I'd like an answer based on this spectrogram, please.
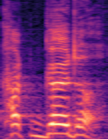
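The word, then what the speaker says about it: Kurt Gödel: question of Kurt about cut girdle and that's the pronunciation by the way he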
